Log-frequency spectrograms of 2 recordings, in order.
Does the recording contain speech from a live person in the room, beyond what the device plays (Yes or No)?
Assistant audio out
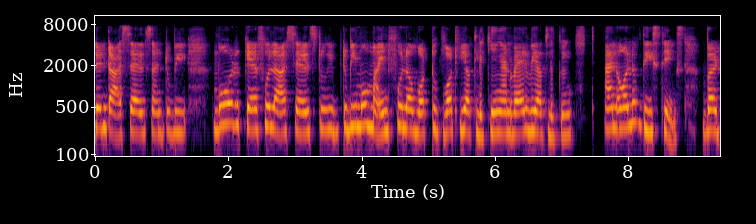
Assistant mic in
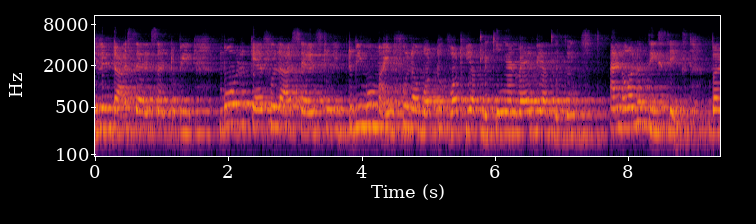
No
